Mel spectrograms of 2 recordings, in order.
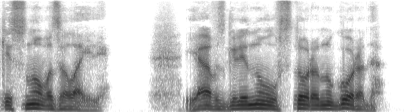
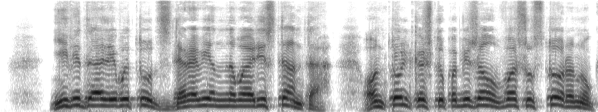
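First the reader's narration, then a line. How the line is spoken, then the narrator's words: Shouted while moving. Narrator (Russian): крикнул офицер мне на ходу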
